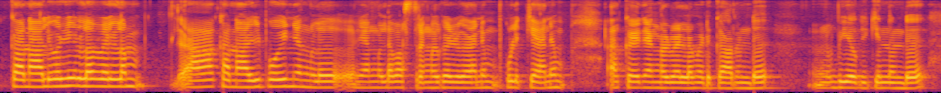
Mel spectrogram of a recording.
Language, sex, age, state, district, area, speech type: Malayalam, female, 45-60, Kerala, Ernakulam, rural, spontaneous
